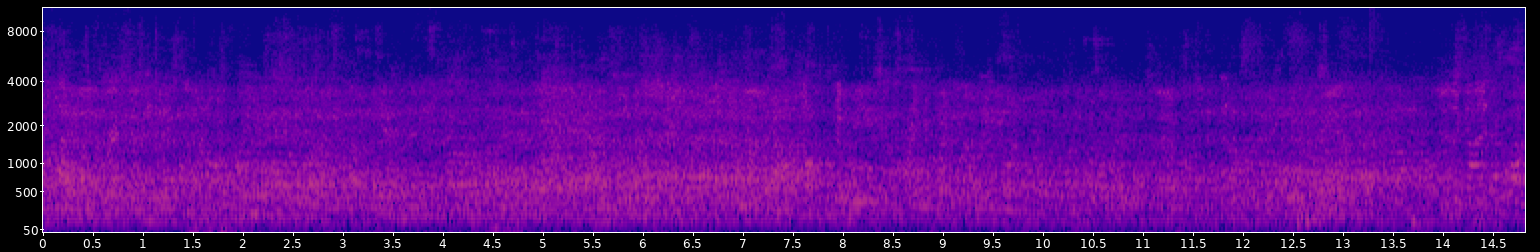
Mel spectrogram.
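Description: A crowd of men and women chatters nearby, in a room that echoes.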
